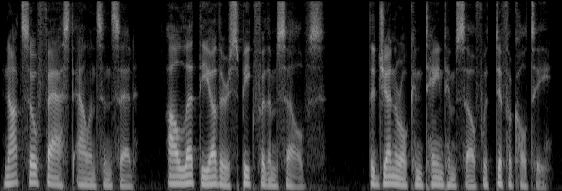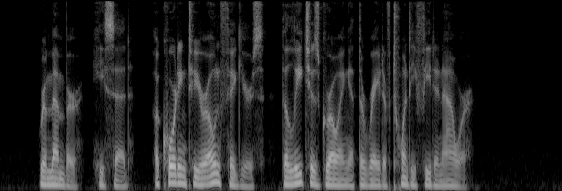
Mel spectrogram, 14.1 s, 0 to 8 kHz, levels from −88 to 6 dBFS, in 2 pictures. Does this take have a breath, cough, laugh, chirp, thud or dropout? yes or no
no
